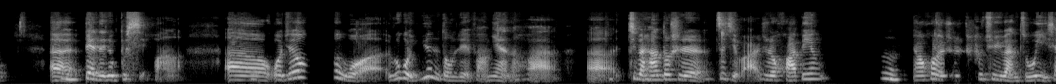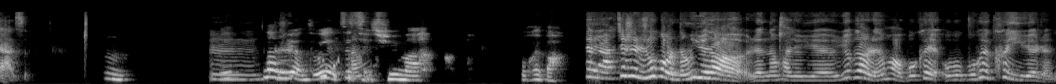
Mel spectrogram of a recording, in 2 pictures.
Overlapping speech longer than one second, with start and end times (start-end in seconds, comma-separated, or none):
12.7-14.3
